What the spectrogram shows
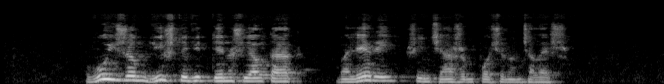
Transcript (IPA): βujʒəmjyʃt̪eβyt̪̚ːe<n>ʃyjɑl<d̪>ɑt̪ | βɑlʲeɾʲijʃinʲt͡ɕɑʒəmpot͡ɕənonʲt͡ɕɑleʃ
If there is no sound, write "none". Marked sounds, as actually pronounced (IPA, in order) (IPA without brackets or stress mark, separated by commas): n, t̪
